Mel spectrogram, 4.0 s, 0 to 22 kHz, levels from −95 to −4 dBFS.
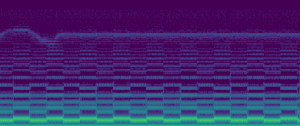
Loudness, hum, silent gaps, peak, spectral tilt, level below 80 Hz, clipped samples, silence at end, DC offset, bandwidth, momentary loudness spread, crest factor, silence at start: -35 LUFS; none; none; -26 dBFS; -9 dB/octave; -60 dBFS; under 0.1%; 0 s; 0.9%; 8.6 kHz; 0 LU; 6 dB; 0 s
